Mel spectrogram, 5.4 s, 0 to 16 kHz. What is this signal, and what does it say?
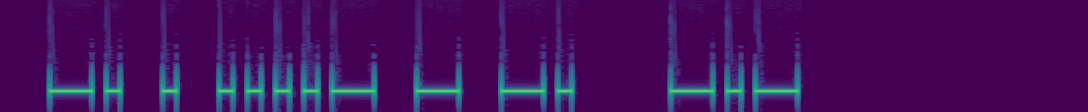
Morse code, heard as a keyed tone, about 17 wpm, 700 Hz. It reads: NE4TN K
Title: Common QSO Phrases Encore 17wpm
